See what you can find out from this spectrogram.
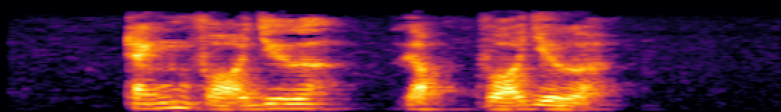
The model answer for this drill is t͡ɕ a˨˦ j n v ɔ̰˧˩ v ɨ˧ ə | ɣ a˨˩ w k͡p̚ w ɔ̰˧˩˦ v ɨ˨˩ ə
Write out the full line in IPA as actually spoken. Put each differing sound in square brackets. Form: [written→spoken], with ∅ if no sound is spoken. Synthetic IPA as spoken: t͡ɕ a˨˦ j [n→ŋ] v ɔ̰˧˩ [v→z] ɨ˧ ə | ɣ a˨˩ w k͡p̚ [w→v] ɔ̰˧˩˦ [v→z] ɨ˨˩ ə

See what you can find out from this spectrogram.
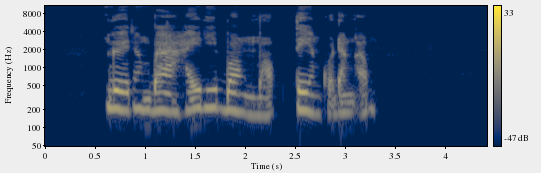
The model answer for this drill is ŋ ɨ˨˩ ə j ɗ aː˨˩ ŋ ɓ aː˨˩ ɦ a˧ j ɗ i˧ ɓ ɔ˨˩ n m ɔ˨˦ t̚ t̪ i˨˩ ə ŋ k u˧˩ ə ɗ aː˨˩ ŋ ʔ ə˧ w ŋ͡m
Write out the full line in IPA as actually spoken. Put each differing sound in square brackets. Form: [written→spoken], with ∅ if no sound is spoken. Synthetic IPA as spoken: ŋ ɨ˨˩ ə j ɗ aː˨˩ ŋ ɓ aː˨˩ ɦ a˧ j ɗ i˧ ɓ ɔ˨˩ n m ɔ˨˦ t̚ t̪ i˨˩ ə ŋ k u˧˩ ə ɗ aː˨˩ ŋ ʔ ə˧ w ŋ͡m

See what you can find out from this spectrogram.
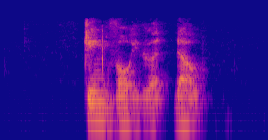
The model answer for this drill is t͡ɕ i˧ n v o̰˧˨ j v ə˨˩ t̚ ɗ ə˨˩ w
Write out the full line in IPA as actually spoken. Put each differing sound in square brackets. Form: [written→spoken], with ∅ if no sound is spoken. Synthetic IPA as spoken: t͡ɕ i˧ [n→ŋ] v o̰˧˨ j [v→ɣ] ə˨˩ t̚ ɗ ə˨˩ w

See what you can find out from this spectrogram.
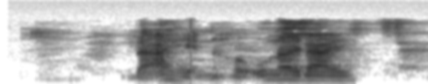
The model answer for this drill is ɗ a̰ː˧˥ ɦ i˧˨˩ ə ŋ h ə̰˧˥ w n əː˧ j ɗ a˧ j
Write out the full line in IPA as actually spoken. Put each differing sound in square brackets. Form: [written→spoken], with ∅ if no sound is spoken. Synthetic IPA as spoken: ɗ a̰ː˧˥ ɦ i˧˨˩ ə [ŋ→n] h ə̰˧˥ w n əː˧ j ɗ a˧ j

